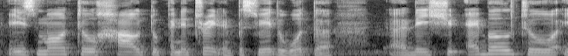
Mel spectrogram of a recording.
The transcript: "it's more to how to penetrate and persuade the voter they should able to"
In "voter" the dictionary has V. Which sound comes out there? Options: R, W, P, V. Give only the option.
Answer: W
